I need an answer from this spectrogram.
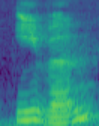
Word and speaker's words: even: Even has first syllable stress, so this E actually says the E sound. And then we either have a schwa or almost no vowel sound in the second syllable.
